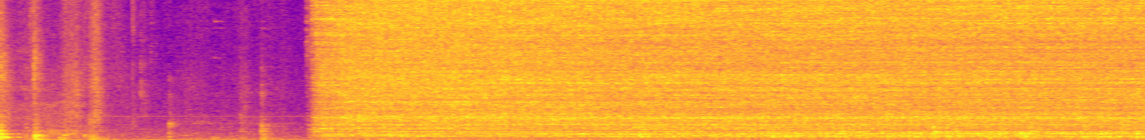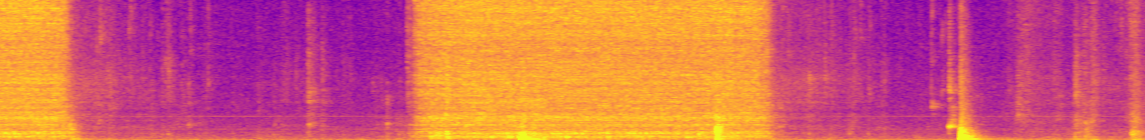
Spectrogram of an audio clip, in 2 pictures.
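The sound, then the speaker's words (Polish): Water gushes steadily from a tap into a large pot, filled to three quarters for making broth, for several seconds, stops, then runs again briefly, with a couple of metallic clunks near the end and no talking. “napełniam w trzech czwartych.”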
